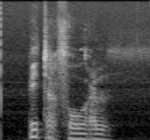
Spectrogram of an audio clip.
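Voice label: "bittervoorn", Dutch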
